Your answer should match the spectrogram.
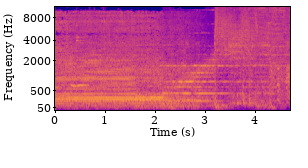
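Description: A pop song plays, live-remixed with a coffee machine's steady mechanical whir blended into it, and a loud rushing hiss of steam swells in over the last second and a half. No one speaks.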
